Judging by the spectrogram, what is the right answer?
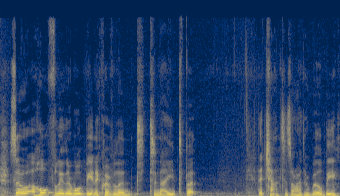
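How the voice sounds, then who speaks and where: Delivery is fairly quick. Background noise is noticeable. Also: woman, fairly low pitch for a woman, ordinary pitch variation. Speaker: auctioneer. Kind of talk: interview answer.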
